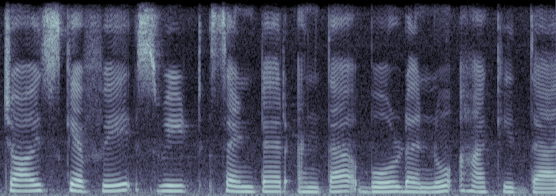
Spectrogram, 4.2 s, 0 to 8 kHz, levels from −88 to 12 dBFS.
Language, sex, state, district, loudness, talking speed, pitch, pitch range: Kannada, female, Karnataka, Bidar, -16 LUFS, 115 wpm, 200 Hz, 190-220 Hz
